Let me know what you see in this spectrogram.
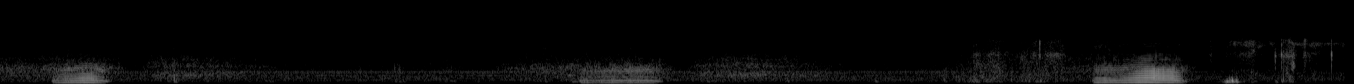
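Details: Three low, rumbling snores at irregular intervals, with a soft grunt and background hum; snoring.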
